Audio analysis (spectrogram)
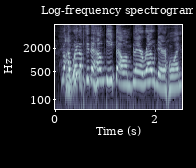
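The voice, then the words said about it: Baltimore accent. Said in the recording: “now you can hear my Baltimore accent coming out... I heard it when you said Baltimore... you haven't lost that one”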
